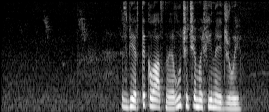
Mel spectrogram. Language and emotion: Russian, positive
